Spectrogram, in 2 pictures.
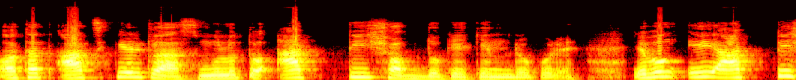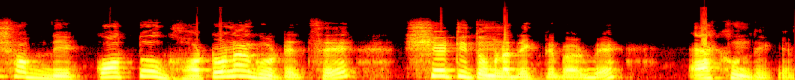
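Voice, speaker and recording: A male teacher giving an exam-prep lecture, explaining step by step and repeating key words. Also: sits high. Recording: dull lo-fi recording.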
